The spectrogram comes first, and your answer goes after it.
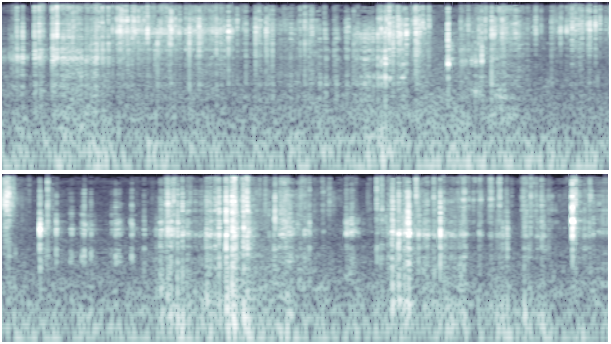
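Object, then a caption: Bar of soap. A metal utility knife blade scrapes and carves a solid hand-held bar of orange and yellow striped soap, pre-scored into a grid, as small soap cubes crumble off. The sound is a bright, dry scratching and crackling in repeated bursts, with almost no low end.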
